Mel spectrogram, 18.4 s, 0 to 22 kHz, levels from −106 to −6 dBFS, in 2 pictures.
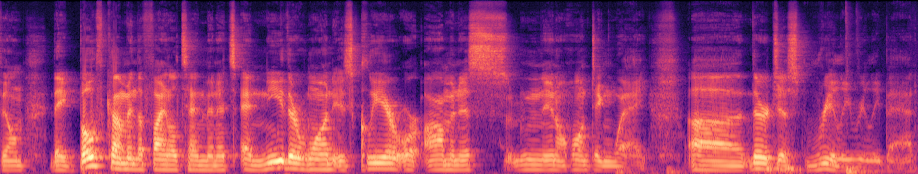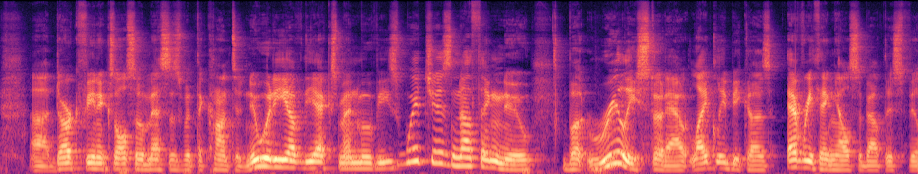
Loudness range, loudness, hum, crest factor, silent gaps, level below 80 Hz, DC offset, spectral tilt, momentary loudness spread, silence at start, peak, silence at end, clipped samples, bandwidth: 6 LU; -18 LUFS; none; 18 dB; none; -50 dBFS; under 0.1%; -4.5 dB/octave; 13 LU; 0 s; 0 dBFS; 0 s; under 0.1%; over 20 kHz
